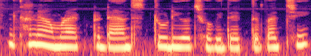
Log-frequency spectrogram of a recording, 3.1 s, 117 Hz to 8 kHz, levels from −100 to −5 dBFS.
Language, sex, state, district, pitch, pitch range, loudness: Bengali, female, West Bengal, Alipurduar, 235 Hz, 225-270 Hz, -11 LUFS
